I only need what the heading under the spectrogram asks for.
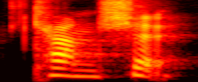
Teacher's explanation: when I say it, for example, I say kanske. So I have the sh sound. But some people say kanske and have more of the sh sound.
